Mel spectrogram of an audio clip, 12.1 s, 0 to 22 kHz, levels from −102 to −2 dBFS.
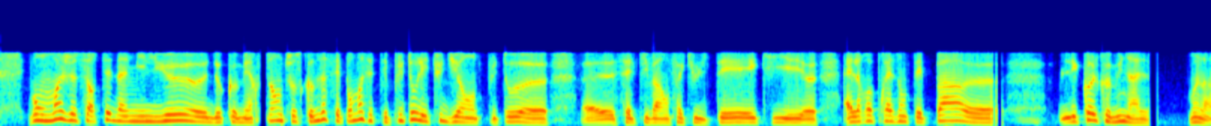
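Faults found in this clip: Packet loss on an ADPCM call, 2.59–2.73 s, between "d'un milieu euh de" and "choses comme ça c'est": hard-edged 70 ms silence, about seven packets; speech returns slightly distorted while the decoder's predictor and step size resync.

9.89–10.03 s, after "qui elle représentait pas": 90 ms lost, scattered across 120 ms, longest run 50 ms; choppy holes, each with a rough re-entry.

11.48–11.57 s: 80 ms hole, similar mistuned restart.

Distinguishing: unlike a plain dropout, the onset after each hole is distorted, settling within tens of milliseconds. The G.726 path, consistent with 32 kbit/s ADPCM, sounds band-limited below 4 kHz with light coding noise.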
